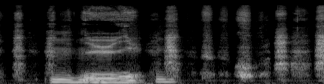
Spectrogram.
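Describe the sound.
A voice imitates rhythmic, breathy panting music: a sustained voiced hum followed by a series of sharp, raspy breath bursts in a steady pulse, fairly loud.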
